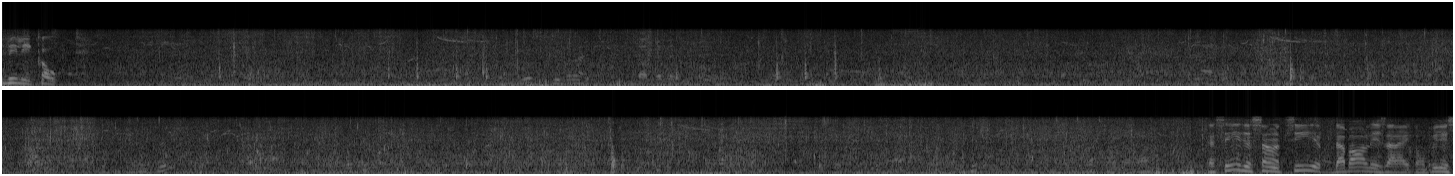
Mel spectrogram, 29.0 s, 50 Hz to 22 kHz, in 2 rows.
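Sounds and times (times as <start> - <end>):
water noise: 0.0 - 29.0
wind: 0.0 - 29.0.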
